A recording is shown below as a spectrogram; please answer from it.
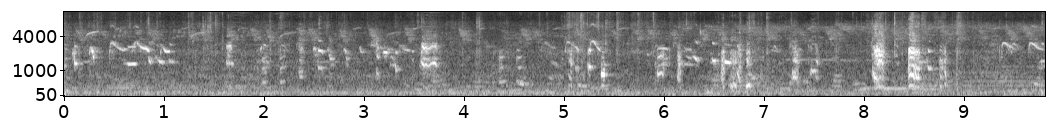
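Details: A flock of roosters and hens at a chicken farm, eating rice. Constant overlapping clucks, cackles and short sharp calls from many birds, with a few louder squawks near the end.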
